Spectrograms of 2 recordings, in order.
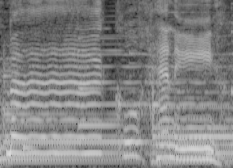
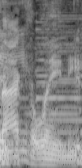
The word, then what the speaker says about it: McElhenney: Pronouncing all those N's and E's and H's can perplex him. So here's a little birthday gift from all your mates in Wrexham. It's McElhenney. What ways to massacre and mispronounce it, there are many. – McElhenney. – It's McElhenney. If there was doubt, now there won't be any.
